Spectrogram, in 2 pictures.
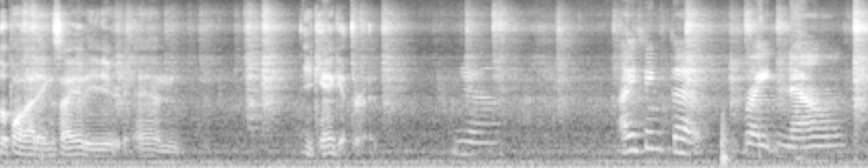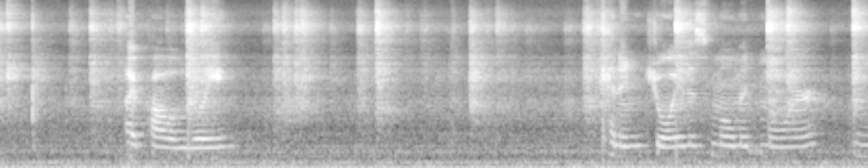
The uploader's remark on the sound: I do apologize for the background noise.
